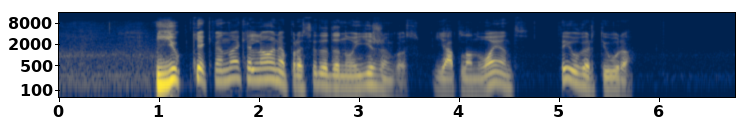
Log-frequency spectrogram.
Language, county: Lithuanian, Kaunas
